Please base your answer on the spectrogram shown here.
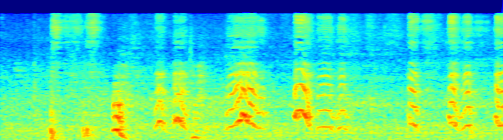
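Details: Alaskan Malamute making funny noises: a run of short whining yips and arching, wavering 'woo' calls, rising and falling in pitch, about a dozen bursts in quick succession, indoors with no other clear sounds.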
